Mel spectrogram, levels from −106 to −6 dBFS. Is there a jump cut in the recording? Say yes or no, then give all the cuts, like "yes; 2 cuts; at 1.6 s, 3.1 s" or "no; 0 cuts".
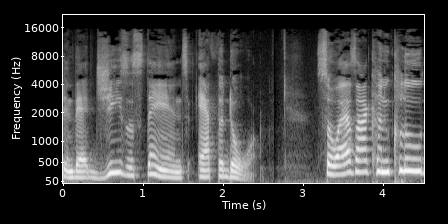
no; 0 cuts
